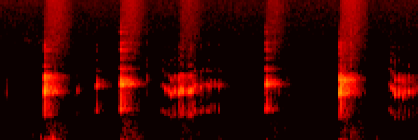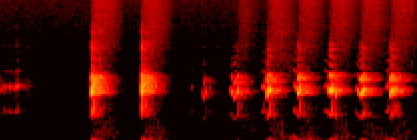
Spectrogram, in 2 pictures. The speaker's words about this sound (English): All right, pot calls. This is a pot call we make. It's got slate in the bottom. We call it two-faced, but it's got glass on the top. Generally, in the morning times, you can use this and slate side and kind of.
